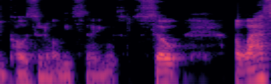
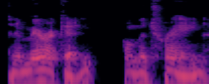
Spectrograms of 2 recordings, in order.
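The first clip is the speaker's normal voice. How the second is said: ordinary talk, nothing marked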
